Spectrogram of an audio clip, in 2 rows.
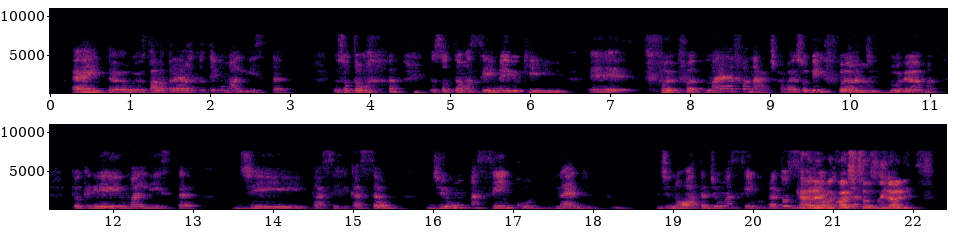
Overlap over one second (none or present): present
